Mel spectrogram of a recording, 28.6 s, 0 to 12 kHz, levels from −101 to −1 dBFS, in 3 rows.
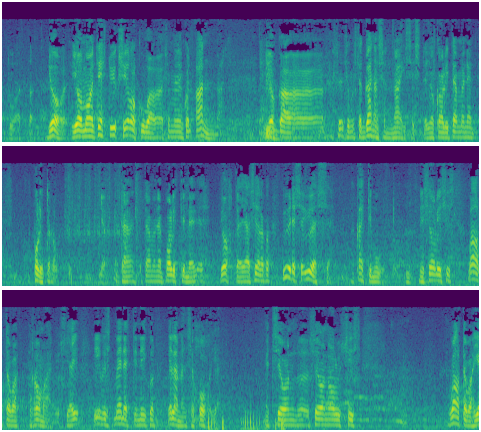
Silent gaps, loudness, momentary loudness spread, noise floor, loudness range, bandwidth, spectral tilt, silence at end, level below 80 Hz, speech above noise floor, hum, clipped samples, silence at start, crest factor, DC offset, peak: none; -18 LUFS; 18 LU; -37 dBFS; 6 LU; 8 kHz; -7 dB/octave; 0 s; -42 dBFS; 20 dB; none; under 0.1%; 0 s; 18 dB; under 0.1%; -2 dBFS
